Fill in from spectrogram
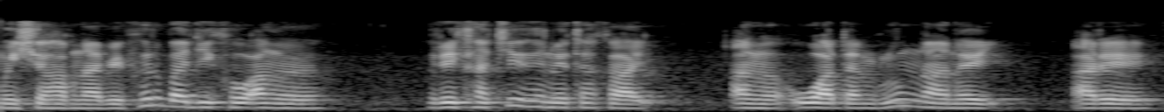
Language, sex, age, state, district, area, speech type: Bodo, male, 45-60, Assam, Kokrajhar, rural, spontaneous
